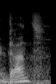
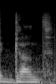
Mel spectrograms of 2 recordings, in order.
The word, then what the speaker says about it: Ghent: I think you're pronouncing it correctly, actually. – Ghent? – Yeah. – Yeah. If you went to Ghent.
